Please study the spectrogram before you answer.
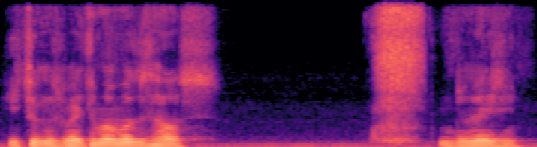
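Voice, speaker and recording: A man's voice: medium pitch, animated, normal speed, mellow. An older man from Canada telling his life story in an interview, blunt and plain-spoken. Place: outdoors in Los Angeles.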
